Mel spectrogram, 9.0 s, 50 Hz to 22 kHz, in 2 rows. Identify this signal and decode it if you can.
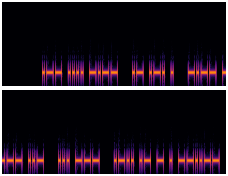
Morse code, heard as a keyed tone, about 28 wpm, 700 Hz. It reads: WHY ARE YOU SO LATE,
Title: Sentences from Top 1000 Words - Review Part 6 - 28wpm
